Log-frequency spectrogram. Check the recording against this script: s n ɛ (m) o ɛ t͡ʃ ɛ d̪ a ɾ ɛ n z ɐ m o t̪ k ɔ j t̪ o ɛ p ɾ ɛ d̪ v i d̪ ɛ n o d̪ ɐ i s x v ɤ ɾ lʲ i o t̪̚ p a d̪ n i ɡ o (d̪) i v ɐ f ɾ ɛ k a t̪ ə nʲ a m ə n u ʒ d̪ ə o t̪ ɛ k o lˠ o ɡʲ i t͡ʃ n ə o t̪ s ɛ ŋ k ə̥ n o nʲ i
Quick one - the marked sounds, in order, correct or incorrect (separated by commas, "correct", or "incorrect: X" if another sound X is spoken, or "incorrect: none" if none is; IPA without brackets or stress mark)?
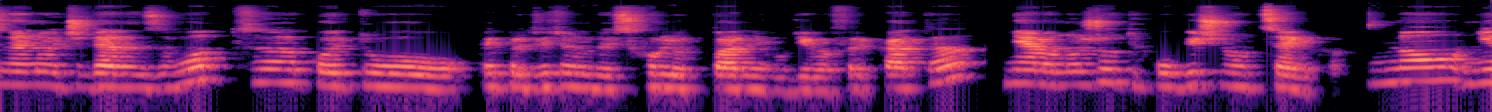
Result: incorrect: n, correct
